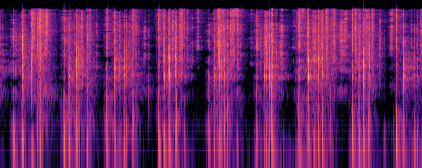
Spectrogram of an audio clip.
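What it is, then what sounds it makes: Polystyrene foam block. Fingertips and nails rapidly tap and scratch the surface of a small white foam block, apparently expanded polystyrene, held in both hands. Quick bursts of dry, dull taps with a low thud mix with crackly, squeaky scratching. The clicks die away almost instantly between the bursts.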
